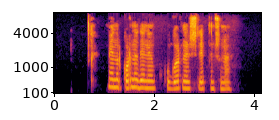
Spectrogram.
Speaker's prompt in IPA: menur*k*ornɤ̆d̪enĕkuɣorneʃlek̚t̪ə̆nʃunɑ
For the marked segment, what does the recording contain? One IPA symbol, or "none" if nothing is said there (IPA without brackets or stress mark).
k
